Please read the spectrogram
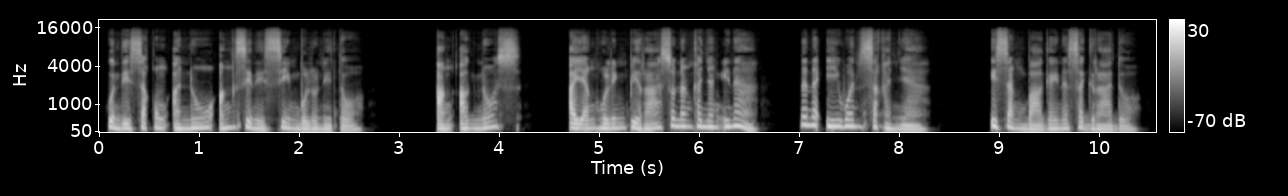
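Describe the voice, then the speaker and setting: Close dry Filipino woman storyteller, lowish voice. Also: warm tone, no room sound. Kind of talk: scripted dramatic story narration.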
